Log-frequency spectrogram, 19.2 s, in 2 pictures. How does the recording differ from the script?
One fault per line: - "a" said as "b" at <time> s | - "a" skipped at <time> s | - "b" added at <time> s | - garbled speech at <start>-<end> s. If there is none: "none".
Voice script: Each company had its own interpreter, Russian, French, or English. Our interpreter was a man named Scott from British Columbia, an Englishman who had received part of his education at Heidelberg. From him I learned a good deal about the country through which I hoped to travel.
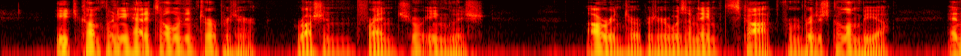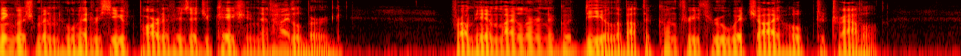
- "man" skipped at 6.9 s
